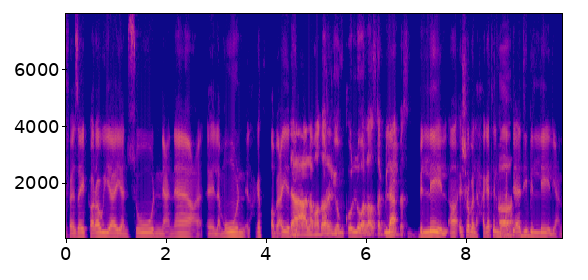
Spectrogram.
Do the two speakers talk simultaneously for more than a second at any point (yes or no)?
no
